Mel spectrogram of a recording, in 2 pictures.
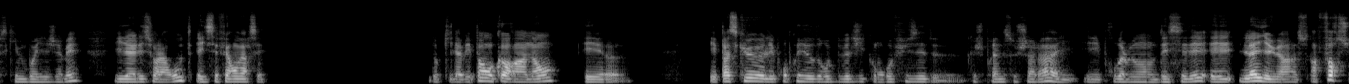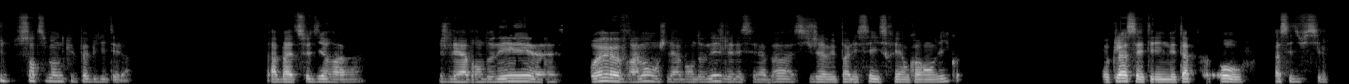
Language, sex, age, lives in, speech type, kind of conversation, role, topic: French, male, 20-24, France, conversation, unstructured, none, Quelle est la pire déception dont tu te souviens ?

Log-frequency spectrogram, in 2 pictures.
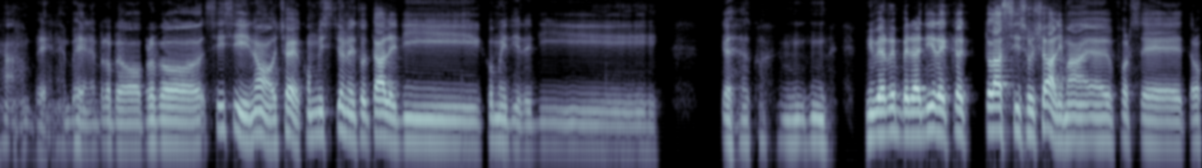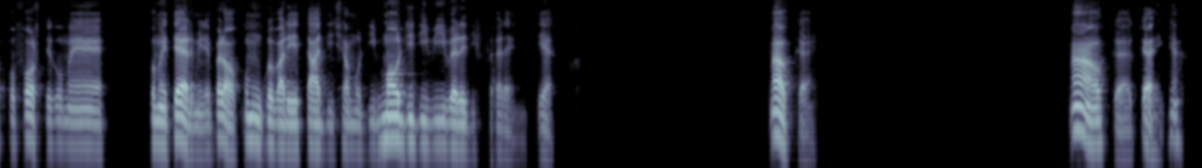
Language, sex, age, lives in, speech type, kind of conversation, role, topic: Italian, male, 45-49, Italy, conversation, podcast, host, Qual è un quartiere della tua città che ami e perché?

